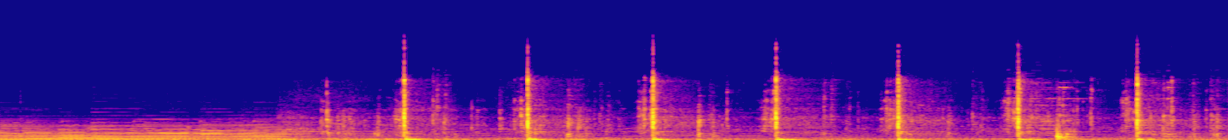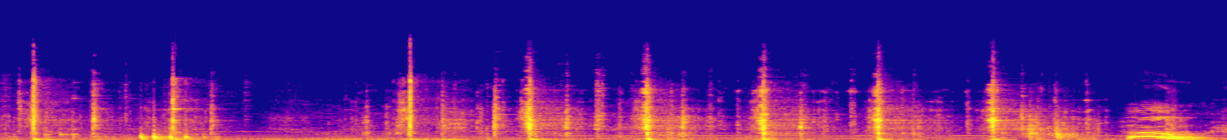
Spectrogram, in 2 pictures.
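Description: Slide hammer pulling a rear axle shaft: a regular run of sharp metallic clacks, about one and a half a second, after about the first second and a half of background music. The run ends in a louder clang with falling ringing as the shaft comes free of the axle housing.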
